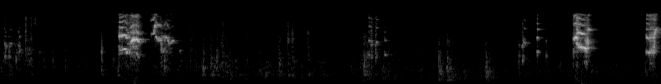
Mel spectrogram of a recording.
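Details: Rosy-faced lovebird calling in loud, scratchy, high bursts, one long double chirp early and then shorter shrill notes, mixed with soft rustling and tapping between calls.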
